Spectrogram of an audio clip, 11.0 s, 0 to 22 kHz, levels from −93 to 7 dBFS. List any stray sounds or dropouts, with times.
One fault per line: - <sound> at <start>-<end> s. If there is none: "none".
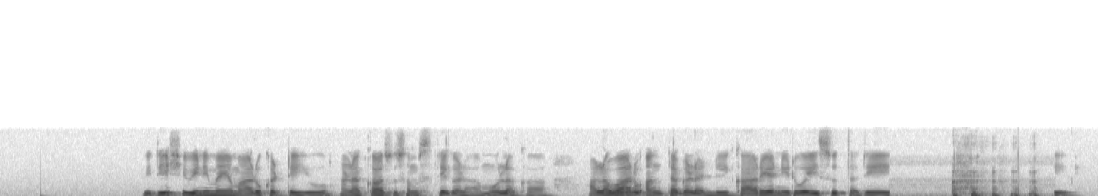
- laugh at 9.5-10.4 s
